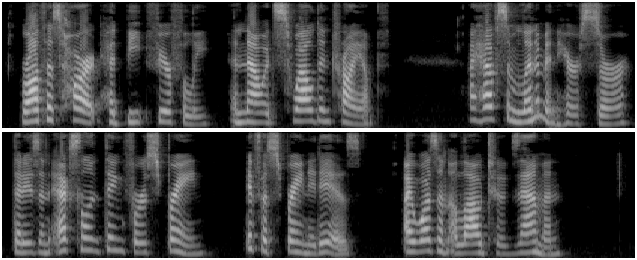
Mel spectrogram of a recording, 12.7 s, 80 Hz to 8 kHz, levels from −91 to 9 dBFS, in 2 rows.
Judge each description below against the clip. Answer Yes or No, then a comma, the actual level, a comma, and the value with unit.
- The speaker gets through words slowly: No, average, 165 wpm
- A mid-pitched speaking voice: No, high, 225 Hz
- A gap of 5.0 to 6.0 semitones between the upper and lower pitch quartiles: No, average, 3.6 semitones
